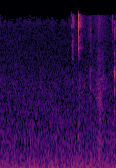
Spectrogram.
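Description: Near silence: faint room tone with two or three brief, faint clicks about one and a half seconds in.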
